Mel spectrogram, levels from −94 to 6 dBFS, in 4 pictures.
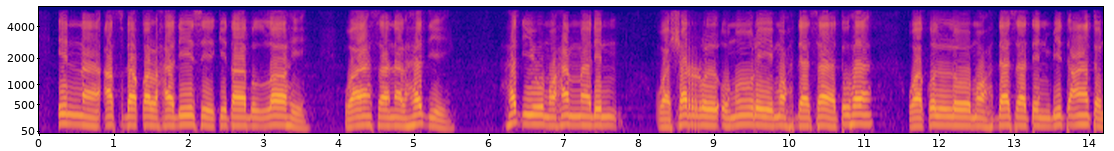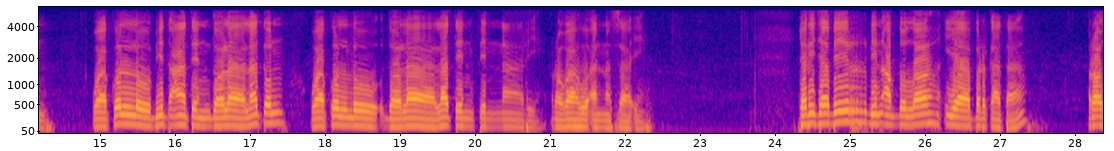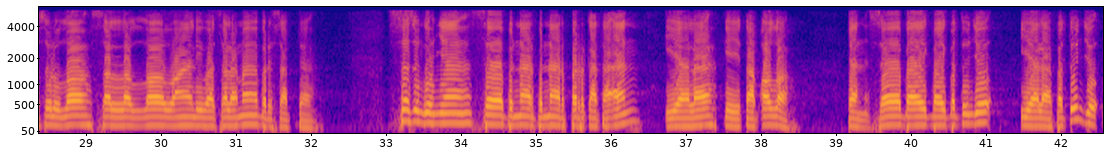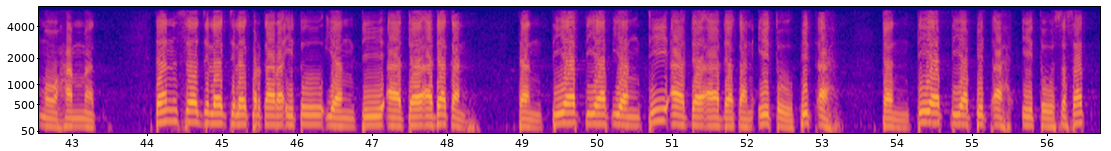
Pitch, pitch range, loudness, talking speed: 130 Hz, 120-145 Hz, -20 LUFS, 70 wpm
